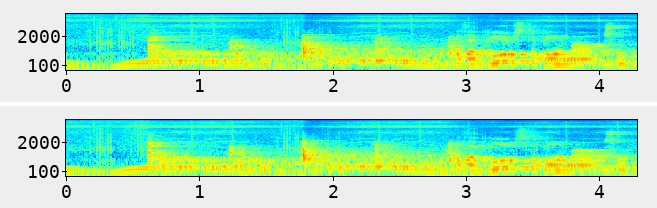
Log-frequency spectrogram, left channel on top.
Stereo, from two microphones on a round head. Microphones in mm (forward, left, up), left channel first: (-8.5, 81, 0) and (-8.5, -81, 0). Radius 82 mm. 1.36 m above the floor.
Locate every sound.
0.6 s footsteps: 70° right (ahead or behind), 3.5 m; by 3.0 s 40° right (ahead or behind), 4 m
2.9 s a man speaking: 45° left (ahead or behind), 1.7 m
